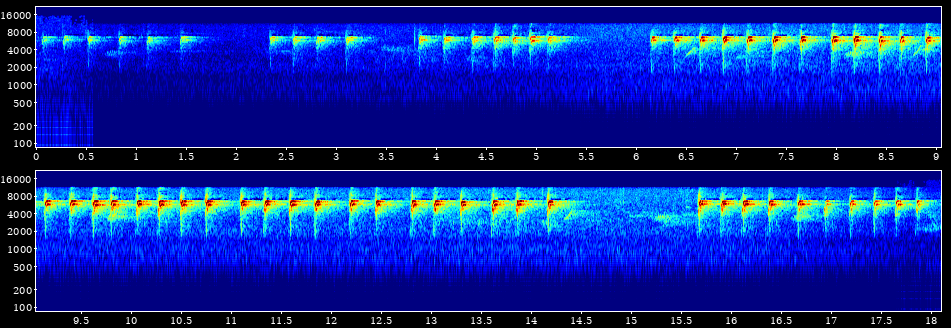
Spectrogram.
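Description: A blackbird's intense, scolding alarm as it takes flight: loud, rapid, sharp chattering notes delivered in long, urgent bursts with brief pauses, with no other sounds.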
